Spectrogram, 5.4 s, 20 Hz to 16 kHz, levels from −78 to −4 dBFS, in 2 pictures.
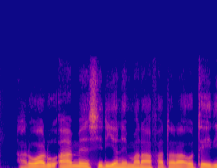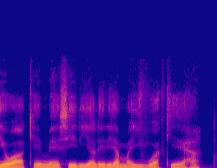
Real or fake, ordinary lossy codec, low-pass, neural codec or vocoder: fake; none; 10.8 kHz; codec, 24 kHz, 0.9 kbps, DualCodec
